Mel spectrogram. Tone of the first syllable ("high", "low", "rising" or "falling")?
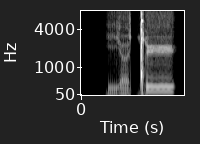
low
